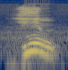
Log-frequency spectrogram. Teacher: ہا اقصا حلق سے ادا ہوگا گہرائی کے ساتھ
